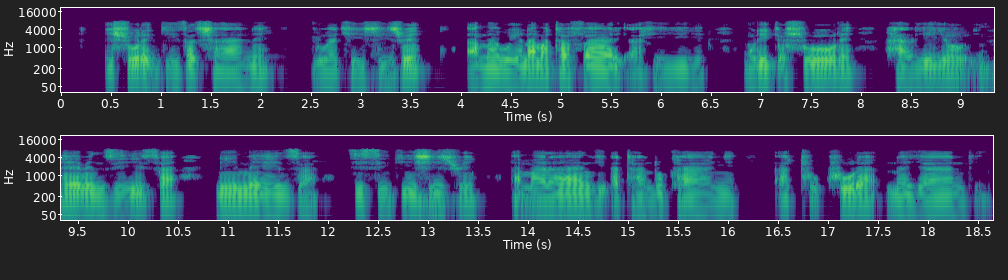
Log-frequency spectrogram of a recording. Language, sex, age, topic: Rundi, male, 25-35, education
